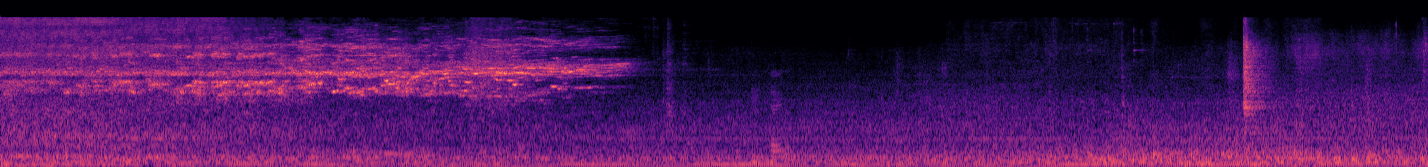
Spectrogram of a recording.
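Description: Vy Stadler FLIRT electric train's brakes squealing in several high tones as it comes to a stop at the platform; the squeal cuts off about six seconds in. A low steady hum from the standing train follows, with one sharp click near the end.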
